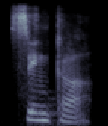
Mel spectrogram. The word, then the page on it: sinker: Indian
